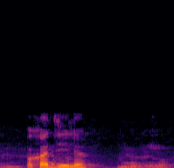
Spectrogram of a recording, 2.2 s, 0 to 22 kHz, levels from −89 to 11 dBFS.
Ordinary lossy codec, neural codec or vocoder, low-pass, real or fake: none; codec, 16 kHz, 8 kbps, FreqCodec, larger model; 7.2 kHz; fake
